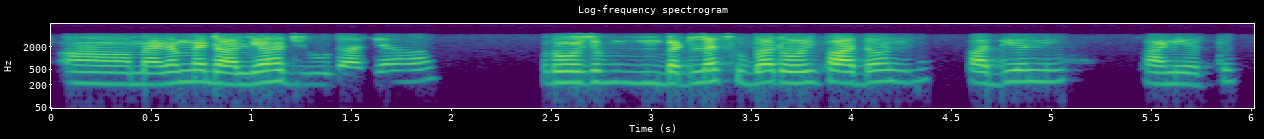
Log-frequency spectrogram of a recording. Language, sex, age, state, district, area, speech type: Dogri, female, 18-30, Jammu and Kashmir, Udhampur, rural, conversation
